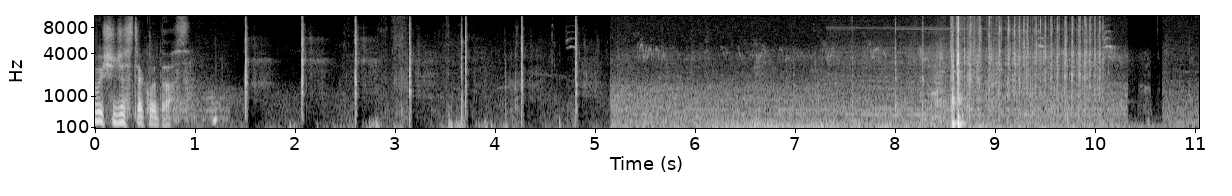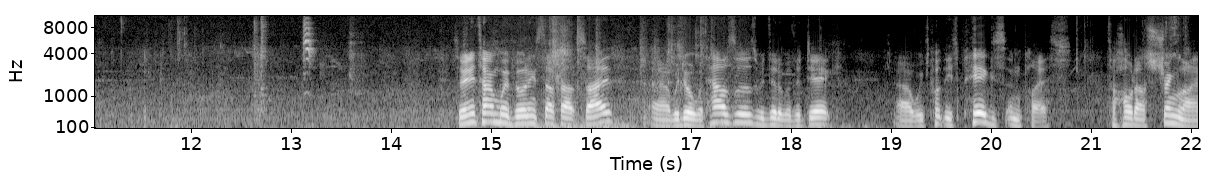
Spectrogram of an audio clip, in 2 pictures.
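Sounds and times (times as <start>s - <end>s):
wind on microphone: 1.9s - 4.8s, 5.4s - 9.3s, 15.2s - 17.4s.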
